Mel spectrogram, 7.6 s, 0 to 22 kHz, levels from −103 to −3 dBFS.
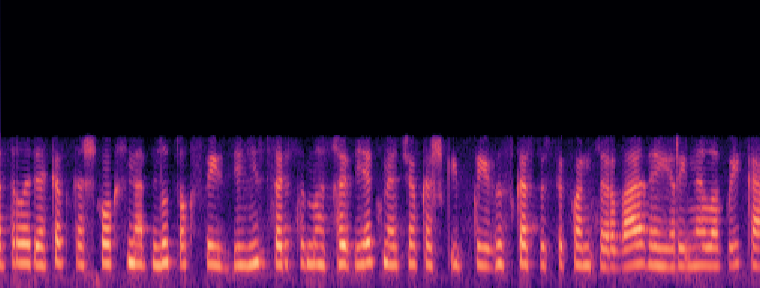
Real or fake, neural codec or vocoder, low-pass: fake; codec, 16 kHz, 0.8 kbps, ZipCodec; 3.6 kHz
